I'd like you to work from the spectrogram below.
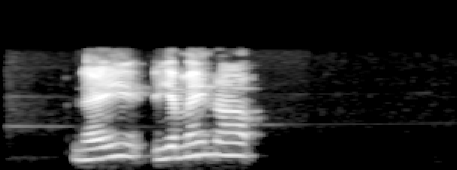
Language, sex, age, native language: Icelandic, female, 50-59, Icelandic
